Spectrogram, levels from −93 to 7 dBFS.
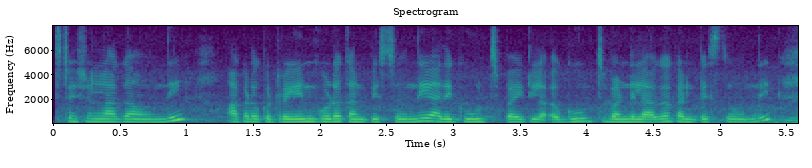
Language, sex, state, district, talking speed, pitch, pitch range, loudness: Telugu, female, Andhra Pradesh, Visakhapatnam, 160 wpm, 205 Hz, 200-215 Hz, -24 LUFS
